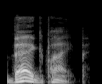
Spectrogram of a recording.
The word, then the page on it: bagpipe: British English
